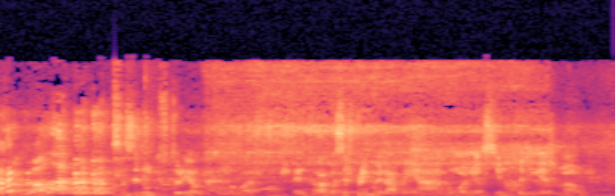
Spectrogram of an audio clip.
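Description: People talking and chuckling, the voices fading near the end.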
